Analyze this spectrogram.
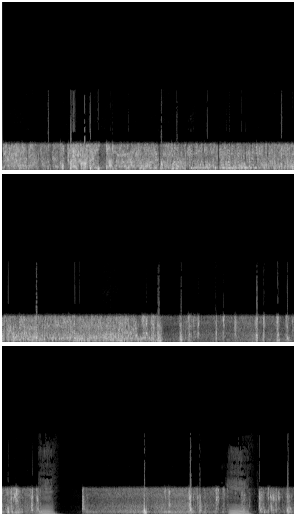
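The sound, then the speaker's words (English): A car crusher grinds steadily as a man crushes a car flat, with rough, dense mechanical roaring and scattered crunching crackles, captured through a muffled phone held up to it; the sound cuts out briefly near the end before resuming. “Listening to a man smash a car in a car crusher.”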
